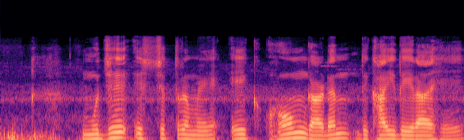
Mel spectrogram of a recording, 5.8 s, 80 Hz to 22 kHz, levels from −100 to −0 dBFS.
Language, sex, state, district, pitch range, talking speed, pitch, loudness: Hindi, male, Madhya Pradesh, Dhar, 110-130 Hz, 115 wpm, 120 Hz, -19 LUFS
